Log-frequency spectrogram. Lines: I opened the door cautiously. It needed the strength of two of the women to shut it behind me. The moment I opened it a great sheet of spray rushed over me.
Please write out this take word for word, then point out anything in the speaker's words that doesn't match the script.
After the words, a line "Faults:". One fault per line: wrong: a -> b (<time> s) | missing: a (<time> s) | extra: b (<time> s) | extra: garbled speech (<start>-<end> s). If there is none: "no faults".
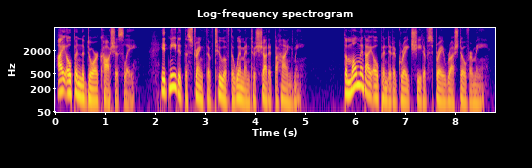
I opened the door cautiously. It needed the strength of two of the women to shut it behind me. The moment I opened it a great sheet of spray rushed over me.
Faults:
no faults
